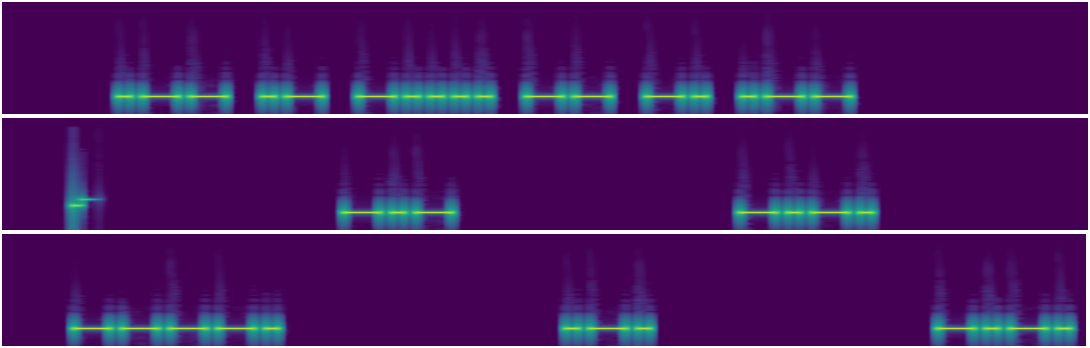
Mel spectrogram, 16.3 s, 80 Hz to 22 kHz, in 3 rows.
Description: Morse code, heard as a keyed tone, about 20 wpm, spaced as for 9 wpm, 700 Hz. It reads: WA6MNW KC9RC
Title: USA Call Signs - 6 Characters - 8x Character Spacing - 20wpm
